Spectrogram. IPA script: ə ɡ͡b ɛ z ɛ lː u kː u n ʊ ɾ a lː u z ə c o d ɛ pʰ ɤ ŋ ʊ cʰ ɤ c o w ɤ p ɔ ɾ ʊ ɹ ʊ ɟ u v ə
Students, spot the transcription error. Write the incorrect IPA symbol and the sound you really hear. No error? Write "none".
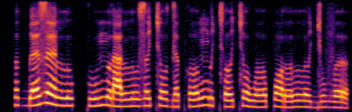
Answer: ɹ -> lː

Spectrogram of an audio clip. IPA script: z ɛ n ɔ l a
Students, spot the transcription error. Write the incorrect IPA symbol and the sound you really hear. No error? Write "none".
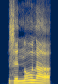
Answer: none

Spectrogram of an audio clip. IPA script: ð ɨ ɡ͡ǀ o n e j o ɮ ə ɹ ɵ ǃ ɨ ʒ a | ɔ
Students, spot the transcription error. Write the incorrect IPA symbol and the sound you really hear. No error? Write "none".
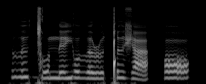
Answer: ɮ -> ð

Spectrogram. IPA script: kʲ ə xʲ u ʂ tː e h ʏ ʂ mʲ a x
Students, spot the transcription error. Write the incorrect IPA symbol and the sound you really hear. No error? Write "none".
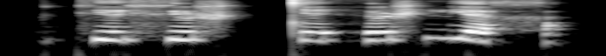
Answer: none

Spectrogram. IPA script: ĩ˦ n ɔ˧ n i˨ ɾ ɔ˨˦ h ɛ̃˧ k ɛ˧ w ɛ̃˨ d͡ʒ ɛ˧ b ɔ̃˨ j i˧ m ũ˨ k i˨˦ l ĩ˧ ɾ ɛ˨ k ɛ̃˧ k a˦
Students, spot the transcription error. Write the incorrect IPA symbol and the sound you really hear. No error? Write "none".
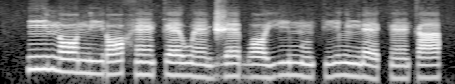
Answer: ɔ̃˨ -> ɔ˨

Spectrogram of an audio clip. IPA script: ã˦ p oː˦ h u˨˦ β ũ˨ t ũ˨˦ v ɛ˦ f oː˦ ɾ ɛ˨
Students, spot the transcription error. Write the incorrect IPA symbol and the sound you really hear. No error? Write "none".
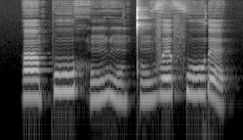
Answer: u˨˦ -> ũ˨˦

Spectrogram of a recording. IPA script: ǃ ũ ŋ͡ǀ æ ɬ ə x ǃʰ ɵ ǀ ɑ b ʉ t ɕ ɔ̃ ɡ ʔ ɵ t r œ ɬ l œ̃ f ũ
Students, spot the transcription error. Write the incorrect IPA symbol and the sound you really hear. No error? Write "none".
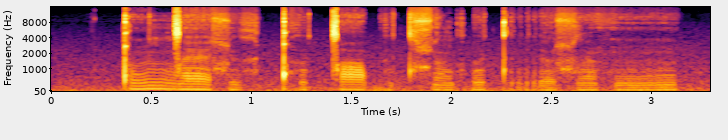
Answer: ə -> ʉ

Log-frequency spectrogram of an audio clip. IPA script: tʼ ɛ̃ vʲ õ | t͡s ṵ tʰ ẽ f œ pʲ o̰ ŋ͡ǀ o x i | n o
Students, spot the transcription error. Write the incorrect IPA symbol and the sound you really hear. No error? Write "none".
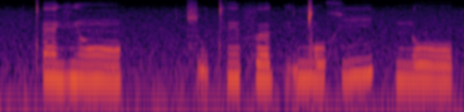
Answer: o̰ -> ṵ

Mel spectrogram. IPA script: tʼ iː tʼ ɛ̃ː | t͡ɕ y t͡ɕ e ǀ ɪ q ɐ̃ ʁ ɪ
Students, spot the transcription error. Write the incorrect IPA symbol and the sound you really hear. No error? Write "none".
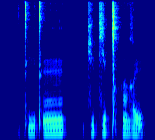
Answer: none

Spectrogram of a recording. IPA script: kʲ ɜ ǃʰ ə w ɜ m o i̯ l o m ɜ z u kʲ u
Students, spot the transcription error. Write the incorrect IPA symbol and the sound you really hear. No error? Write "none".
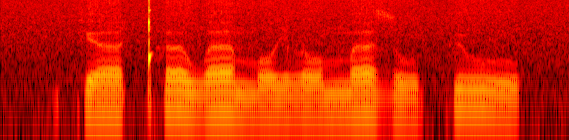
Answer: none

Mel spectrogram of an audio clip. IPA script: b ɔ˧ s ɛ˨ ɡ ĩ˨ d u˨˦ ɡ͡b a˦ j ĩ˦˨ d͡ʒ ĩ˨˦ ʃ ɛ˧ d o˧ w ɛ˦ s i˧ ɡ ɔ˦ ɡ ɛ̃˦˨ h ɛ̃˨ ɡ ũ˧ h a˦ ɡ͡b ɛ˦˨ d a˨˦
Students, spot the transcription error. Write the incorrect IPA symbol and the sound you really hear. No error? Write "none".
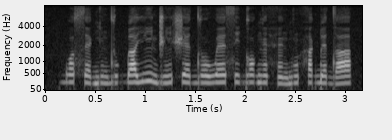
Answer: none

